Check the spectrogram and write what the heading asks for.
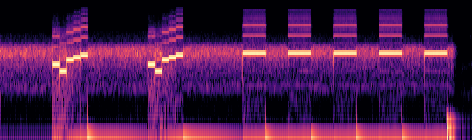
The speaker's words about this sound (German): Wenn dieses Geräusch ertönt, ja, bei den digitalen Piepsern ist es ein bisschen anders. Ich weiß. Ich kenne aber nur das Analoge. Okay. Aber wenn dieses Geräusch ertönt, dann wissen wir, der Puls geht nach oben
